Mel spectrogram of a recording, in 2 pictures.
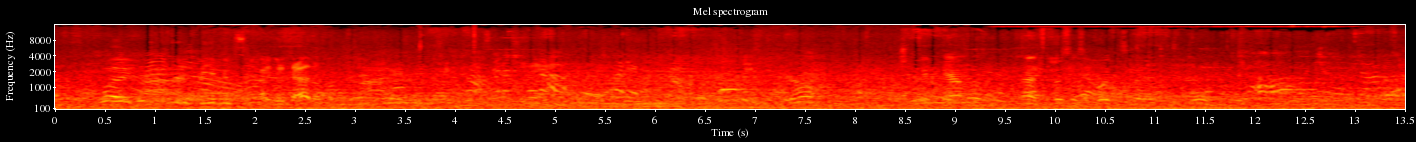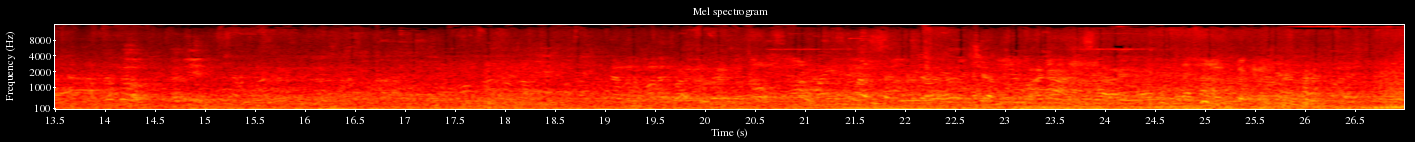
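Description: A busy crowd of people chatters all around outdoors.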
